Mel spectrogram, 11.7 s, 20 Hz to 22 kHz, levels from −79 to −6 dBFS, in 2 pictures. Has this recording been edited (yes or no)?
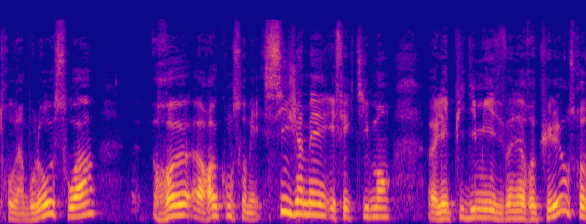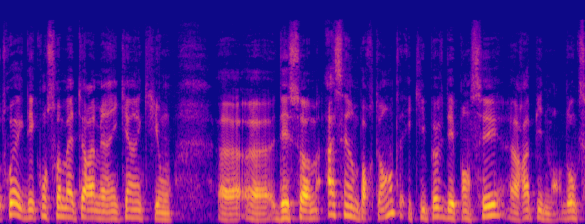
yes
